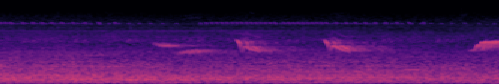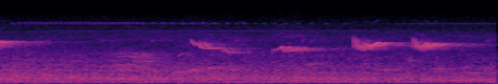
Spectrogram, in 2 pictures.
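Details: Pale-breasted thrush singing in a town street in Paramirim, Bahia, Brazil: short clear whistled phrases, some rising and some falling, given in loose sequence, over a steady background hiss and a faint high insect buzz.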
